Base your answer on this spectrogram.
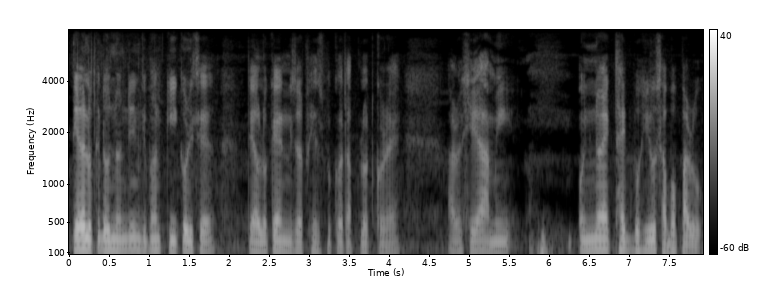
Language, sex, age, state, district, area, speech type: Assamese, male, 18-30, Assam, Biswanath, rural, spontaneous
